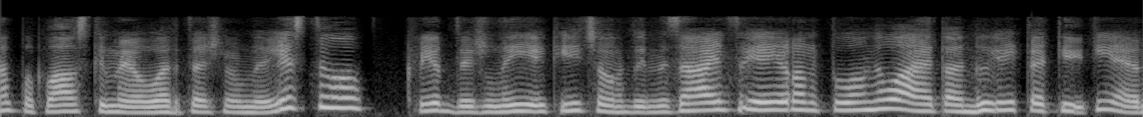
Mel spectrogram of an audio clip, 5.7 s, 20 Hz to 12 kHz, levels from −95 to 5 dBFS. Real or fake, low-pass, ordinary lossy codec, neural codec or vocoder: fake; 7.2 kHz; AAC, 48 kbps; codec, 16 kHz, 0.5 kbps, FreqCodec, larger model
